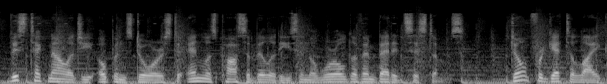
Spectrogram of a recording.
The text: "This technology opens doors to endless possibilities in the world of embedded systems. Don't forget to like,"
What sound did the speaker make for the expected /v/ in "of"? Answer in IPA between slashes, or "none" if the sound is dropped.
/v/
